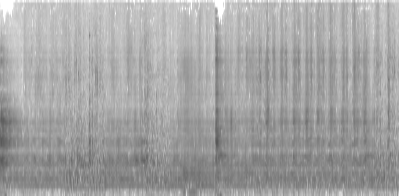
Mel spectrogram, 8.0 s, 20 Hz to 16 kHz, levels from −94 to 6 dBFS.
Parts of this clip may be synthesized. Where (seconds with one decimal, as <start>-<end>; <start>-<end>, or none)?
0.0-1.3; 2.1-2.9; 3.4-7.5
